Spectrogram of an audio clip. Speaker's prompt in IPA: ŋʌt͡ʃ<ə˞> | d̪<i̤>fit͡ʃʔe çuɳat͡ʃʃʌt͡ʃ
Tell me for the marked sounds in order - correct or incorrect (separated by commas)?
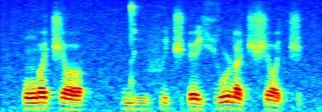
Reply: incorrect, correct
